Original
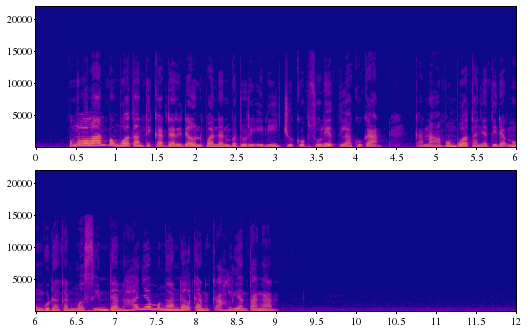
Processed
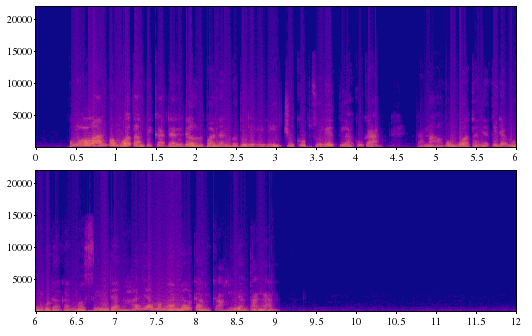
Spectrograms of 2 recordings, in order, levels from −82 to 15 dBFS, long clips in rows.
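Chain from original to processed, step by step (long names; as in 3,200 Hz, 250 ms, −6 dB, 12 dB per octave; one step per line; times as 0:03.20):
sub-harmonics by changed cycles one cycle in 3, muted
micro pitch shift up and down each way 31 cents
level +5 dB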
